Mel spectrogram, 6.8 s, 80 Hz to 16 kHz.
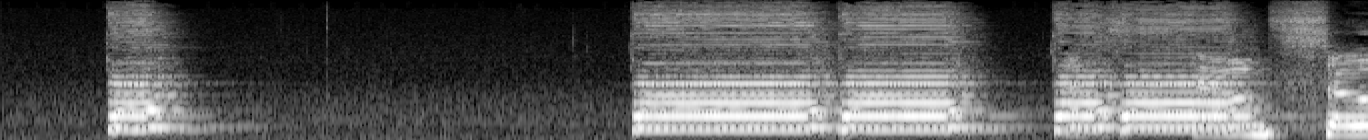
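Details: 1965 Ford Falcon after steering column repositioning, first time hearing the horns: loud, clear two-tone honks in short and long blasts, strong and steady; horns work, though a horn button contact issue is suspected.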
